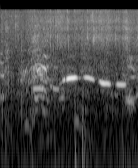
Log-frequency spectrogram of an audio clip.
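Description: A person whistling a few notes. The longest is a held note about halfway through that falls slightly in pitch at the end.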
